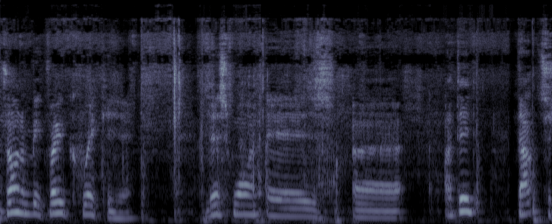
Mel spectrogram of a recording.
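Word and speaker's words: へ: This one is H-E, as in Helen. So it's a he, and it's a he sound, I suppose.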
